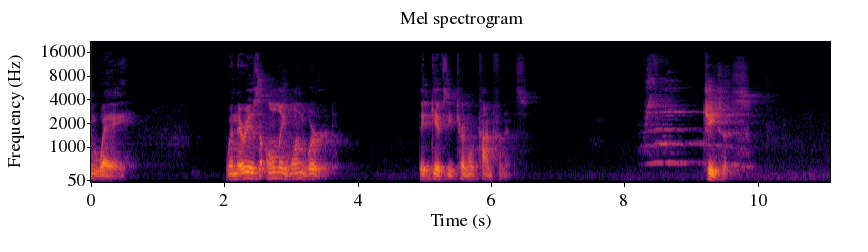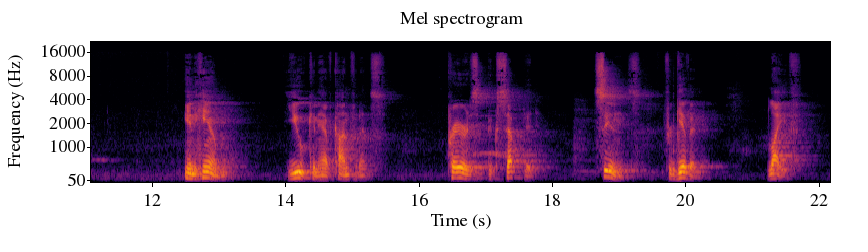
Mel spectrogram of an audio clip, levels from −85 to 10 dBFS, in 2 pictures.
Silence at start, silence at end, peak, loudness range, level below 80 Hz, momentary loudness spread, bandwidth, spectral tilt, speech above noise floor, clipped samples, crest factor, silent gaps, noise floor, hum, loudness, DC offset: 0 s; 0.5 s; -2 dBFS; 9 LU; -76 dBFS; 24 LU; 16.5 kHz; -5.5 dB/octave; 52 dB; under 0.1%; 22 dB; none; -71 dBFS; none; -20 LUFS; under 0.1%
